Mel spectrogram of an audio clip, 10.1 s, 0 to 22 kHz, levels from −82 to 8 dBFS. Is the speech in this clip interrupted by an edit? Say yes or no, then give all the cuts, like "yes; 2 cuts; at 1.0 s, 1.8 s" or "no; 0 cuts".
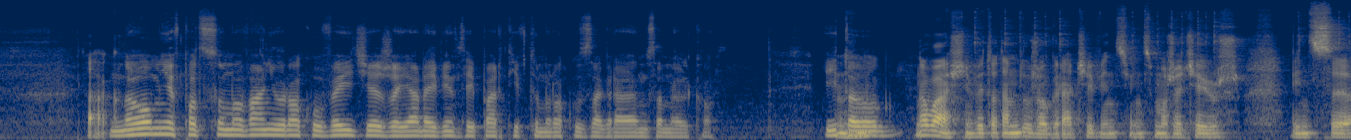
yes; 1 cut; at 6.8 s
